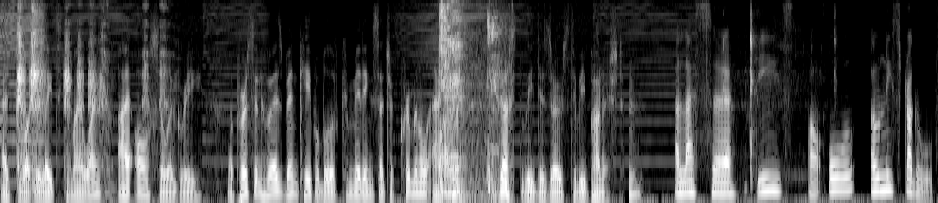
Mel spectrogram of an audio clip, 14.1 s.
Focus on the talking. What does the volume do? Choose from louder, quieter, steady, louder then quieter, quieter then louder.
steady.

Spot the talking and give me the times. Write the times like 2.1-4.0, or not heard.
0.0-14.0.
